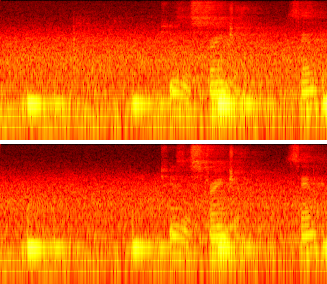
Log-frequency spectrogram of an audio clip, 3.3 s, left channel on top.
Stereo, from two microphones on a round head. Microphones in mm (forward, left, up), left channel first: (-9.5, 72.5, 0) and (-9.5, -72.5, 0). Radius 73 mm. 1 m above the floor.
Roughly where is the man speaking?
Right.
